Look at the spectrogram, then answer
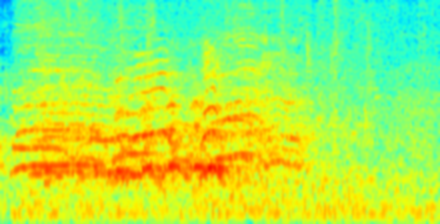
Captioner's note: graduates cheer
